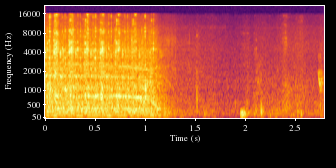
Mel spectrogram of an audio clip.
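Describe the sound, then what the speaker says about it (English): Sewing machine stitching binding onto a hedgehog wall-hanging quilt, a steady close whirring run for about a second before it stops, leaving faint handling clicks and taps. "Oh, you sew the binding on the back,"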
